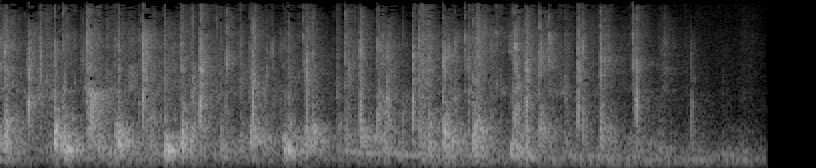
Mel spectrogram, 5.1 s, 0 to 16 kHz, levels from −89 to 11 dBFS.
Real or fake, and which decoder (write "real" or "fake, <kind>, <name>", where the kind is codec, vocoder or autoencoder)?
real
